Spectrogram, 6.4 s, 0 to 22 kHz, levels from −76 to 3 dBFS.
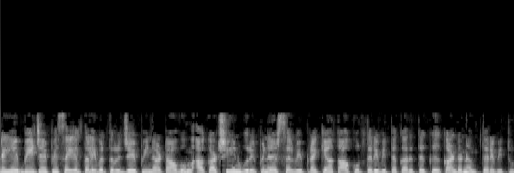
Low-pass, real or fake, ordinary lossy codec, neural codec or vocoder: none; real; none; none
